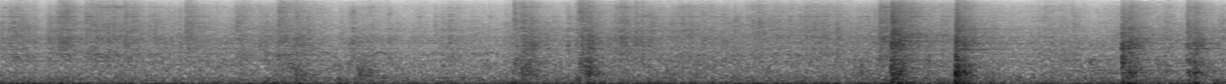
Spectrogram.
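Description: Passenger train coaches running along the track: a steady low rumble with sharp clacks of the wheels passing over rail joints, mostly in pairs, three pairs in the second half.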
